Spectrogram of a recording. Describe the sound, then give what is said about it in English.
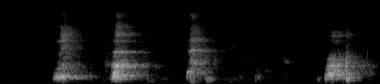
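A female dog barks four times in a loose, uneven rhythm, each bark sharp and fairly loud, with short quiet gaps between them and no one speaking. “I think your dog may have an answer.”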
